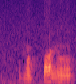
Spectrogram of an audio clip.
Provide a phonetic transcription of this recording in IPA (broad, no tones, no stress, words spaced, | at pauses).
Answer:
vɔ̃pːɔ nõ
